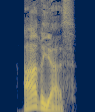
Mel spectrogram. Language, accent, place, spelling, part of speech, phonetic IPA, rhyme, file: German, Germany, Berlin, Ariers, noun, [ˈaːʁiɐs], -aːʁiɐs, De-Ariers.ogg
- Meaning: genitive singular of Arier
